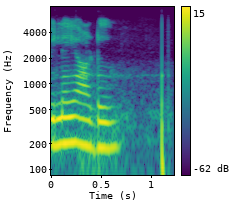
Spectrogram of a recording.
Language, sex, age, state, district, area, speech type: Tamil, female, 18-30, Tamil Nadu, Thanjavur, rural, read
